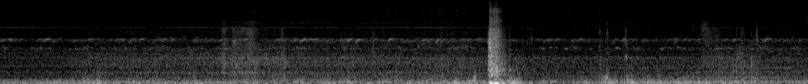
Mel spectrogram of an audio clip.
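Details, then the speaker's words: Honda CR-V (2007–2011) after a fix for fans and AC compressor stuck on; with AC switched on, the cooling fans run with a steady low whooshing rumble and one brief clunk, normal operation. "Let's turn on the AC. Now the fans are on. I can hear them."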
